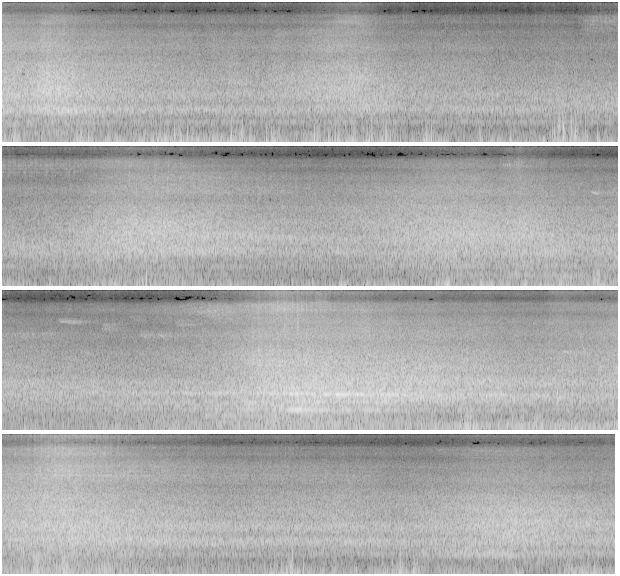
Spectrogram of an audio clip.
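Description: Cars whoosh past one after another.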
